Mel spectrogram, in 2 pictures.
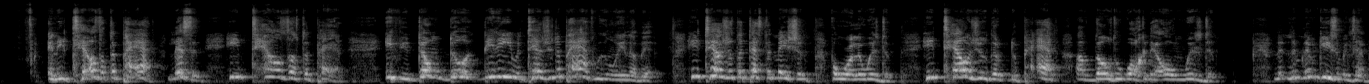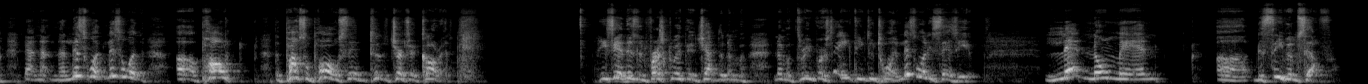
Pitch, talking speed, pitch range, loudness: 255 Hz, 235 wpm, 230-320 Hz, -26 LUFS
